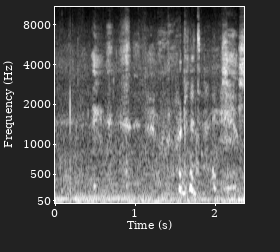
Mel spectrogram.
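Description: A man's muffled whimpering and panicked breathing through a hand clamped over his mouth, with short rising whimpers near the end and a low steady rumble beneath.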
